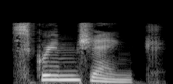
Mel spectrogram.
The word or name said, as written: scrimshank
